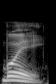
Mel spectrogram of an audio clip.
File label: "bhue4", taiwanese Syllables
